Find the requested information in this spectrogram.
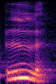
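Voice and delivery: the bare consonant L, held instead of naming the letter; isolated L sound. Shown as a demonstration. Teacher introducing the sound to pupils, L held as "lll". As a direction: say L as a long "lll". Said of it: "donc le son L".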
